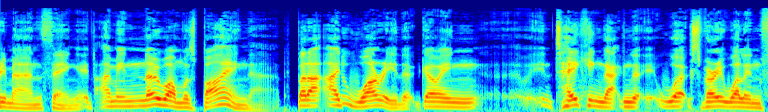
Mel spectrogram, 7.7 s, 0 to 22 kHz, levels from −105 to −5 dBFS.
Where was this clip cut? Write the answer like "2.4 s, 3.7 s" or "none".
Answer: 0.9 s, 2.9 s, 3.4 s, 6.2 s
